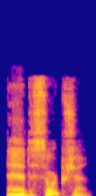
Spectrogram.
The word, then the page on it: adsorption: British English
